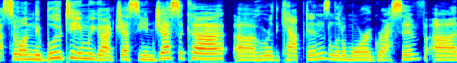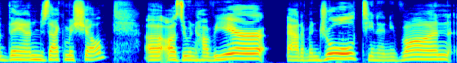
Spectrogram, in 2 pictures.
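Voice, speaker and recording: A woman's voice: mid-range voice, dry recording, studio quality. A woman co-hosting a podcast, recapping a cooking show playfully with many fillers. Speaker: podcast co-host. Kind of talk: casual chat.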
